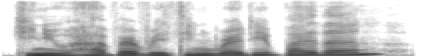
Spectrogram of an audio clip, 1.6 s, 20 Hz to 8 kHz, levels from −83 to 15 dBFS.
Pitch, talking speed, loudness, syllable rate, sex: 240 Hz, 260 wpm, -15 LUFS, 8.1 syllables/s, female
